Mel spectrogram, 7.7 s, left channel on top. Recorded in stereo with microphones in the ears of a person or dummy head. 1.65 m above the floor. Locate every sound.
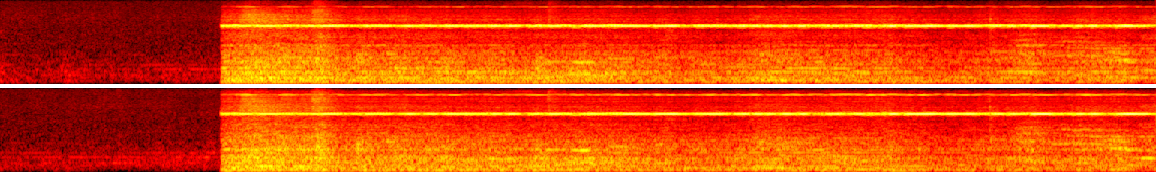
1.5 s a fire alarm: 15° right (ahead or behind), 1.5 m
